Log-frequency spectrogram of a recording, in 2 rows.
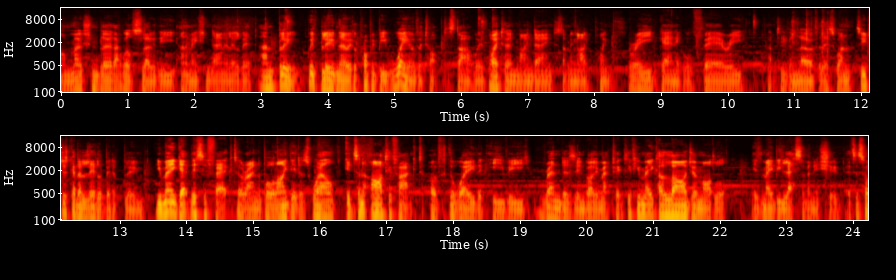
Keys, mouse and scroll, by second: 3.3 click, 6.2 click, 6.4 click, 11.0 KP_Decimal, 11.2 KP_1, 11.4 KP_Enter, 18.4-19.1 scroll up 2, 19.1-21.1 scroll down 2.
